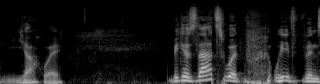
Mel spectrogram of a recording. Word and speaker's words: Yahweh: I was shocked when he said that the correct pronunciation was Yahweh. And again, he he points out that it's not with the the guttural Yah, but it's more of a lighter Yahweh.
